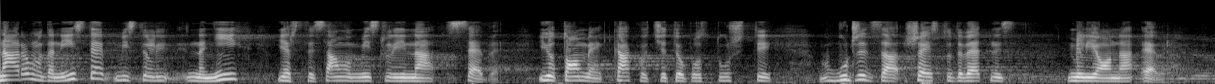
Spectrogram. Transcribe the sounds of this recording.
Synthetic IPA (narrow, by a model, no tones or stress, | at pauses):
naːɾaʋnod̪aniːst̪emislilinaɲiːx | jeɾst̪esaːmomislilinasebḛ | iot̪o̞mekakot͡ɕet̪eopost̪uʃi̥t̪i | bud͡ʒet̪zaʃeːst̪od̪eʋet̪nɛːst̪ | milio̞ːnaḛʋɾa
